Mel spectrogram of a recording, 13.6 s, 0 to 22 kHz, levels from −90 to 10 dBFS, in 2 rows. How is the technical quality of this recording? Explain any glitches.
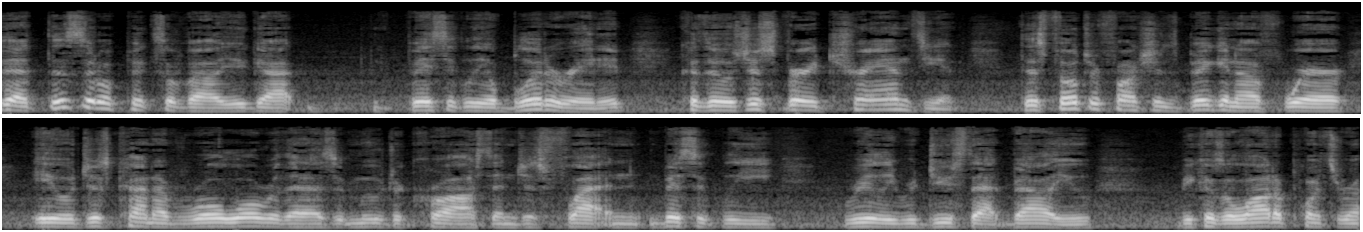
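No technical glitches can be heard anywhere in this recording. The sound stays steady and continuous throughout, with nothing that breaks into it or disturbs it.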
